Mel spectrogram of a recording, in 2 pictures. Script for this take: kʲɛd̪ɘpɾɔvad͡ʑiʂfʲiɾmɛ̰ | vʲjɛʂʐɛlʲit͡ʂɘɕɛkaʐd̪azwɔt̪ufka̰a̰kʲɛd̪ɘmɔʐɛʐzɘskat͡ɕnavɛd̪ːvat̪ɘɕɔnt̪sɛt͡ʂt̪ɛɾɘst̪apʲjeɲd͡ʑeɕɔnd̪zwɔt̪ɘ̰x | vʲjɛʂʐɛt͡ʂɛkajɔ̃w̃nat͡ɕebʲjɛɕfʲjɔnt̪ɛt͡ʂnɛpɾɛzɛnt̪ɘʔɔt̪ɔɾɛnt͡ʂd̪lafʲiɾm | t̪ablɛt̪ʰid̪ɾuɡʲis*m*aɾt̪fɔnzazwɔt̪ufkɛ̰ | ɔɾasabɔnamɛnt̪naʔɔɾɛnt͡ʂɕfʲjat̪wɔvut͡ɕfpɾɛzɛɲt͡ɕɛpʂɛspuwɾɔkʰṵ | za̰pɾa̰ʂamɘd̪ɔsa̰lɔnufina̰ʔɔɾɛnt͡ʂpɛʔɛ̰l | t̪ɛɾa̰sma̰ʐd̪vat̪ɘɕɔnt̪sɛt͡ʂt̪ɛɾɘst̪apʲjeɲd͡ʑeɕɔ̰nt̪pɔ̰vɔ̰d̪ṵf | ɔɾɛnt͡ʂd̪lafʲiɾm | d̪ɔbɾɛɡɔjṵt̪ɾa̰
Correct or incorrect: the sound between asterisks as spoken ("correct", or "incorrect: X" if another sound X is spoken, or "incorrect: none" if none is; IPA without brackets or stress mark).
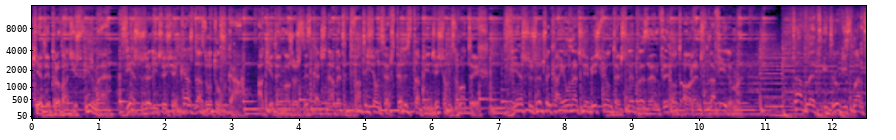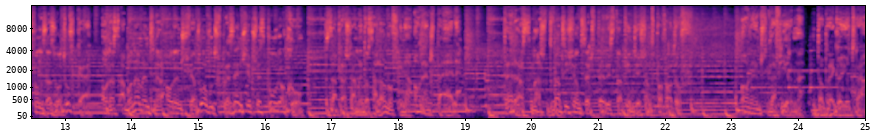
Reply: correct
